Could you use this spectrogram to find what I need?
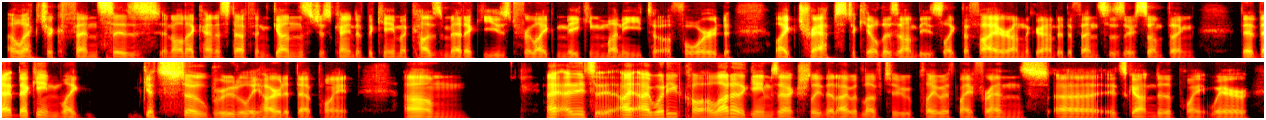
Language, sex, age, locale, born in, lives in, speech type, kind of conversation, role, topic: English, male, 25-29, en-US, United States, United States, conversation, unstructured, none, Which video games have sparked great friendships or memorable co-op moments for you?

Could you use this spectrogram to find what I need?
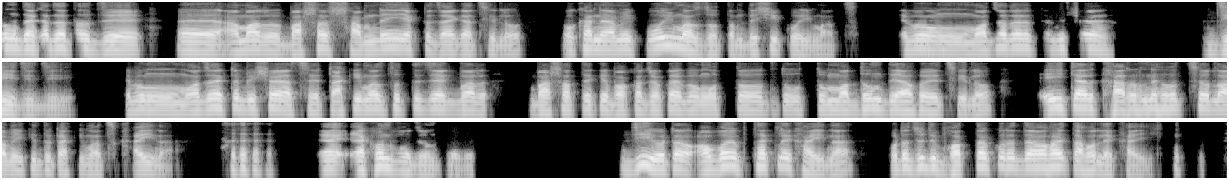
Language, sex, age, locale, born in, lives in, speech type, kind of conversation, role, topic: Bengali, male, 25-29, bn-BD, Bangladesh, Bangladesh, conversation, podcast, guest, প্রজন্ম বদলালে সামাজিক রীতিনীতি কীভাবে এবং কেন পরিবর্তিত হয়?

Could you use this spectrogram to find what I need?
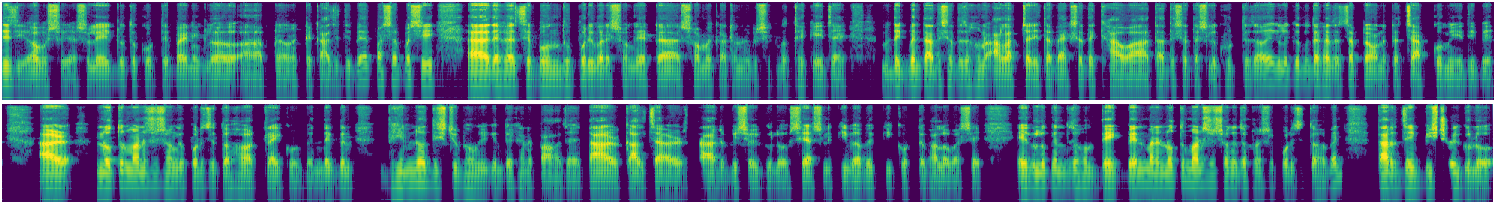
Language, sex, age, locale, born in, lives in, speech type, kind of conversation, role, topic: Bengali, male, 25-29, bn-BD, Bangladesh, Bangladesh, conversation, advice, advisor, দৈনন্দিন পরিবেশ আমাকে সৃজনশীলতা থেকে বঞ্চিত করছে—মুক্তি পাব কীভাবে?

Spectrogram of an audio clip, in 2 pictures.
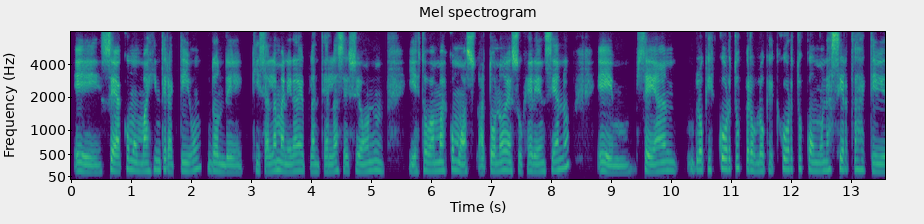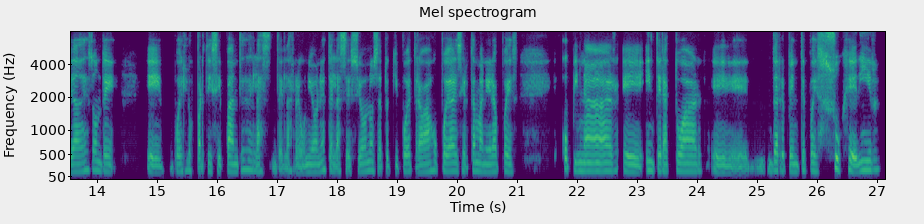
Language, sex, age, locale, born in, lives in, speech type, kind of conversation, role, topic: Spanish, female, 50-54, es-US, Venezuela, United States, conversation, advice, advisor, ¿Cómo puedo organizar mejor mi tiempo para tener sesiones de trabajo más productivas?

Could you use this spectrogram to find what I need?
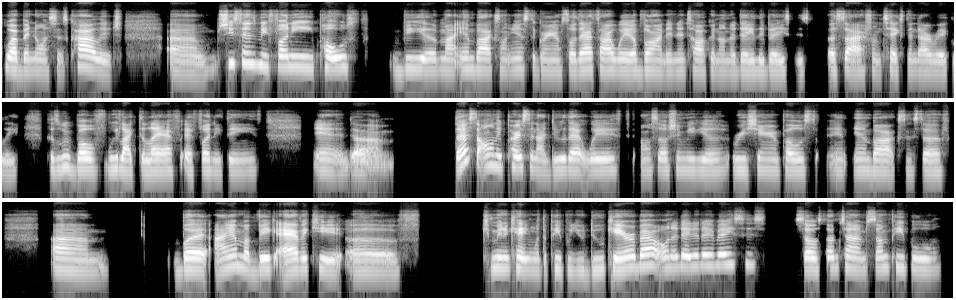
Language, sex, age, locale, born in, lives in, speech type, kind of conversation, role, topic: English, female, 35-39, en-US, United States, United States, conversation, podcast, guest, In what ways has social media changed how we connect and interact with others every day?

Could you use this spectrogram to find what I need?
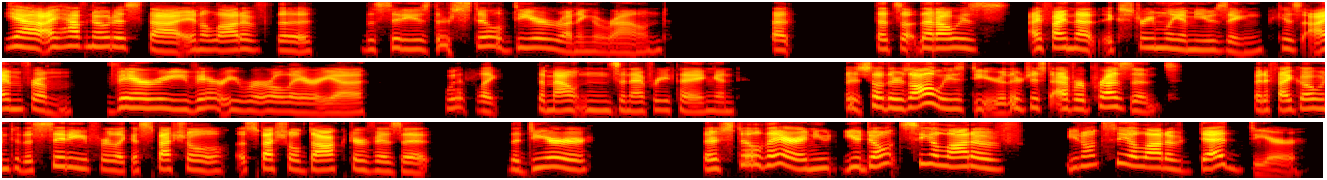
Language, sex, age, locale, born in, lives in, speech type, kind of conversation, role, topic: English, female, 25-29, en-US, United States, United States, conversation, podcast, guest, What challenges do animals face when adapting to changes in their environment?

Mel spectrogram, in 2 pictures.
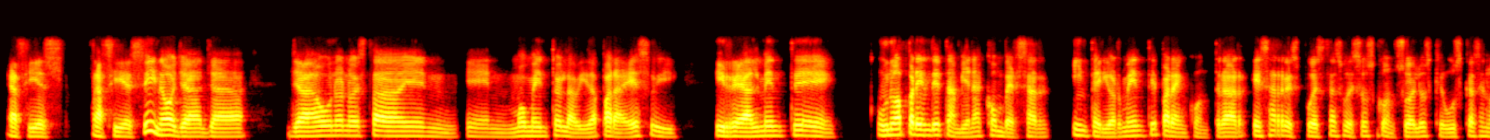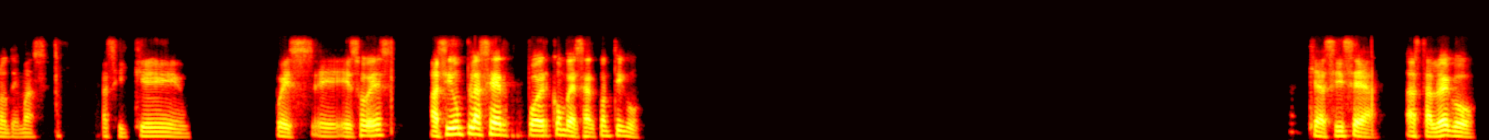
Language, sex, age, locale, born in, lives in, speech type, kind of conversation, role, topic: Spanish, male, 45-49, es-CO, Colombia, United States, conversation, unstructured, none, ¿Has sentido tristeza por no sentirte escuchado tal como eres?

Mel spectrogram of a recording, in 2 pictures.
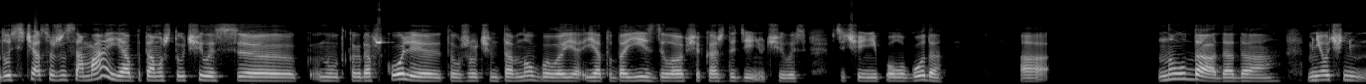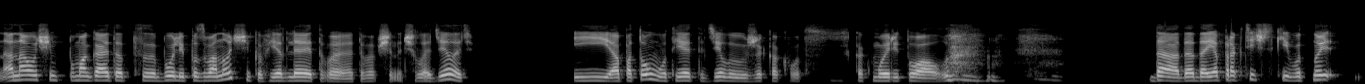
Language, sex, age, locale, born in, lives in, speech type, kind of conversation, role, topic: Russian, female, 40-44, ru-RU, Belarus, Spain, conversation, unstructured, none, Утром или вечером вы чувствуете себя наиболее продуктивным?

